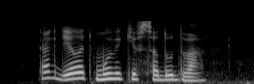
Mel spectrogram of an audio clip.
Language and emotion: Russian, neutral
